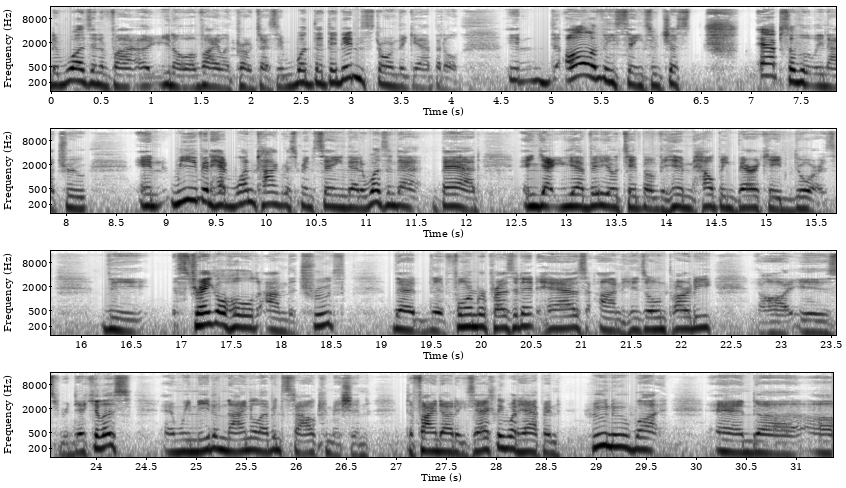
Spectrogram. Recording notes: Commissioner in a Car. I also take live questions from FB.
